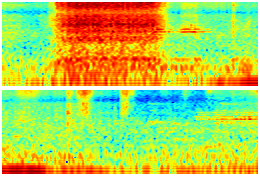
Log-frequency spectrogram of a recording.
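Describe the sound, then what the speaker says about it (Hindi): An electric sewing machine stitches a straight seam on a kurta cuff, its steady whirring rising loud for about a second, easing, then surging again in a low droning run, close up with no talk. "ऐसा ही बिल्कुल सीधी सिलाई लगाते जाना।"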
